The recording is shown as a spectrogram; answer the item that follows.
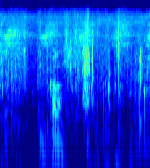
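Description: A man's voice: a short murmured vocal sound a little over half a second in, then low background sound.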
